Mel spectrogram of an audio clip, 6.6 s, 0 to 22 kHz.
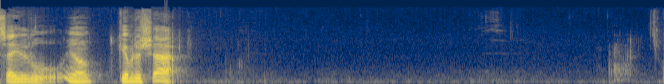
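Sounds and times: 
speech: 0.0 - 1.9
sipping wine from a glass: 6.0 - 6.6
slurping swallow: 6.1 - 6.6.

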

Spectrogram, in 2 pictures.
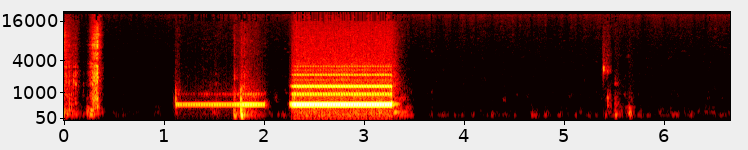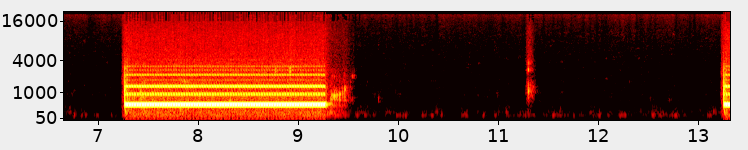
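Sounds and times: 
short steady phone line tone: 1.2 - 3.3, 7.3 - 9.3.

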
